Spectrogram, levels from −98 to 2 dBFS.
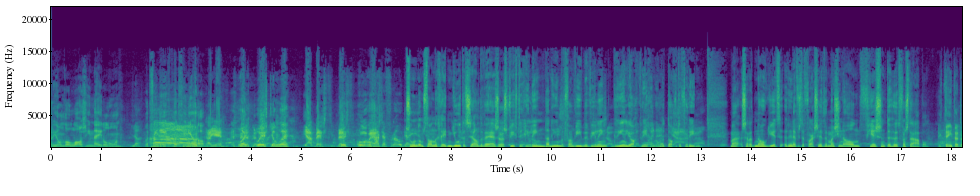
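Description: Two brief blips at 2.93 s and 14.83 s are damaged data in a compressed stream: the corrupted frames break decoder sync, leaving thin vertical broadband streaks on a spectrogram.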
